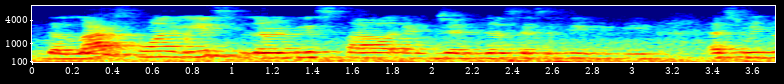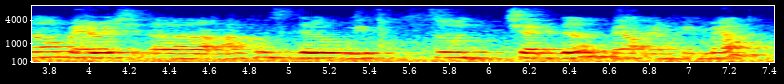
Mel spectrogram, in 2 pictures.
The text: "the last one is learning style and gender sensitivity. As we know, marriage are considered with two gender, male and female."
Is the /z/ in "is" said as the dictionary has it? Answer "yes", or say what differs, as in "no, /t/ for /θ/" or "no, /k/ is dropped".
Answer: no, /s/ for /z/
